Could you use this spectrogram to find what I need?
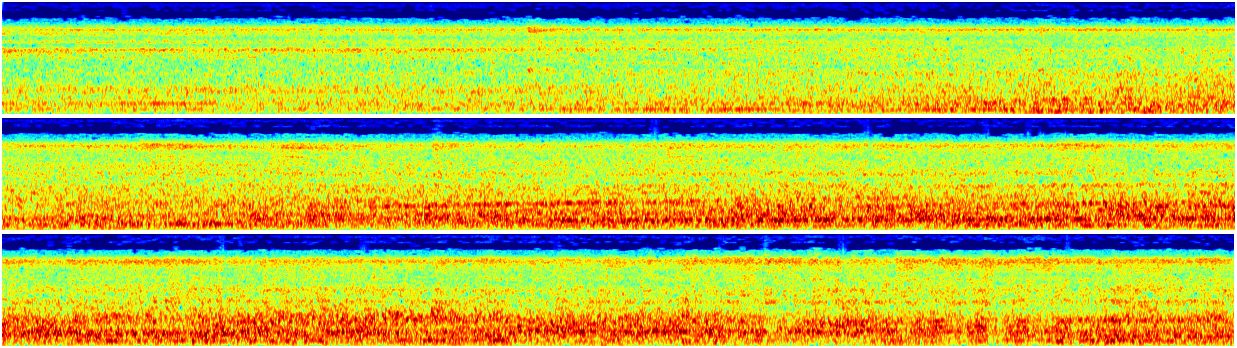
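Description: An electric subway train pulls out of an underground station and picks up speed.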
